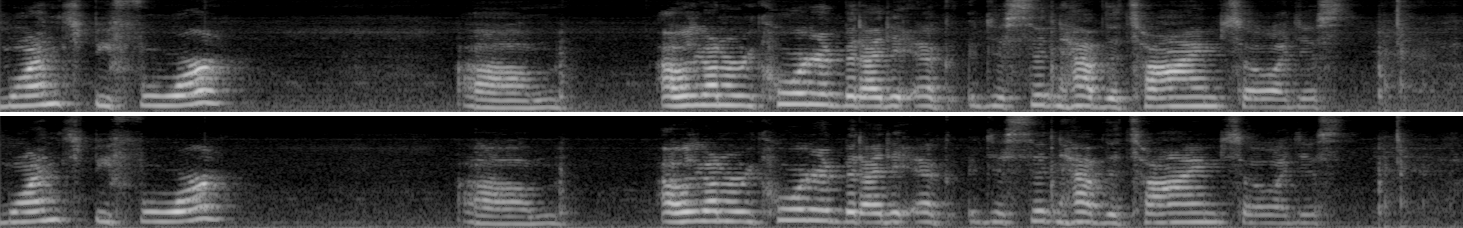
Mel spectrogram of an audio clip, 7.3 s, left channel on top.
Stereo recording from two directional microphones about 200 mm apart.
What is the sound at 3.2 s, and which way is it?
A woman's voice, 25° left (ahead or behind).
